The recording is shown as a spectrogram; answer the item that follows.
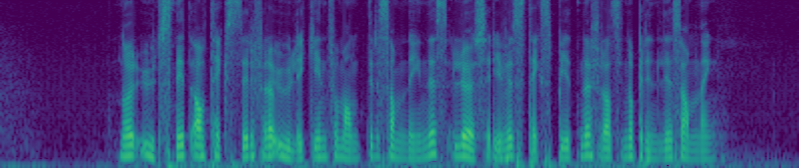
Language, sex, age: Norwegian, male, 31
